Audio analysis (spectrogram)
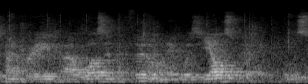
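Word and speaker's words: Gjelsvik: But their name when they got to this country wasn't Thune, it was Yelsvik.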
